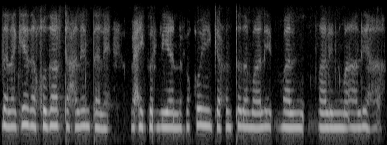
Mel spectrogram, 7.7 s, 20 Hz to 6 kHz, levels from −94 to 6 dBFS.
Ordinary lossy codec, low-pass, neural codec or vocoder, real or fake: Opus, 32 kbps; 5.4 kHz; none; real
